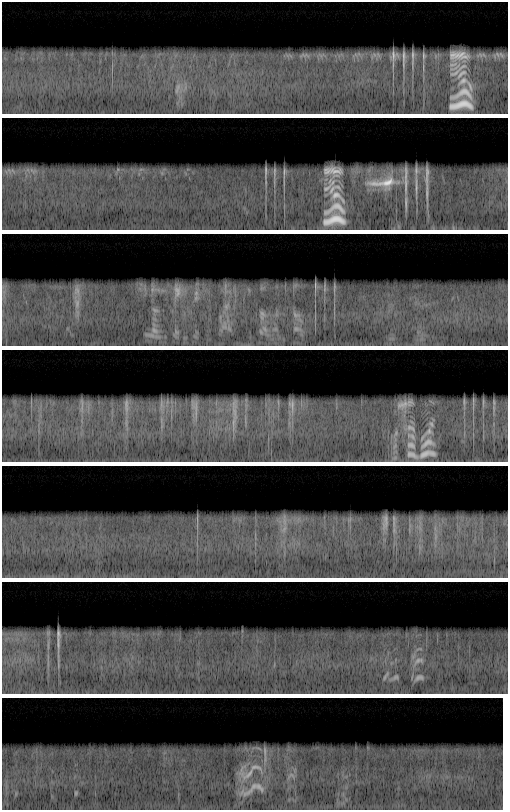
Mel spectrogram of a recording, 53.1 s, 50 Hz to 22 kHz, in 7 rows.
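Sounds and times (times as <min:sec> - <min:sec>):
footsteps on paved path: 0:16.1 - 0:16.7, 0:22.5 - 0:28.0, 0:33.2 - 0:39.1
puppies whining: 0:43.6 - 0:44.4, 0:49.0 - 0:50.0.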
